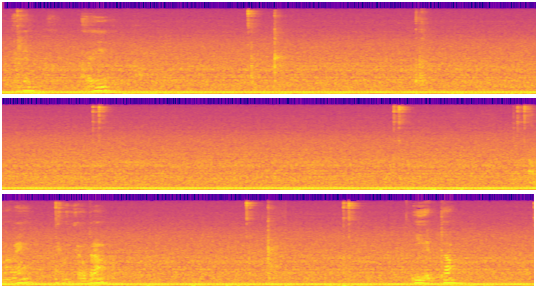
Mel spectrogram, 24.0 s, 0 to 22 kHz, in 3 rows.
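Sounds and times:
computer hum and hiss: 0.0 - 24.0
mouse clicks: 9.4 - 9.6, 13.9 - 14.1, 21.1 - 21.4.

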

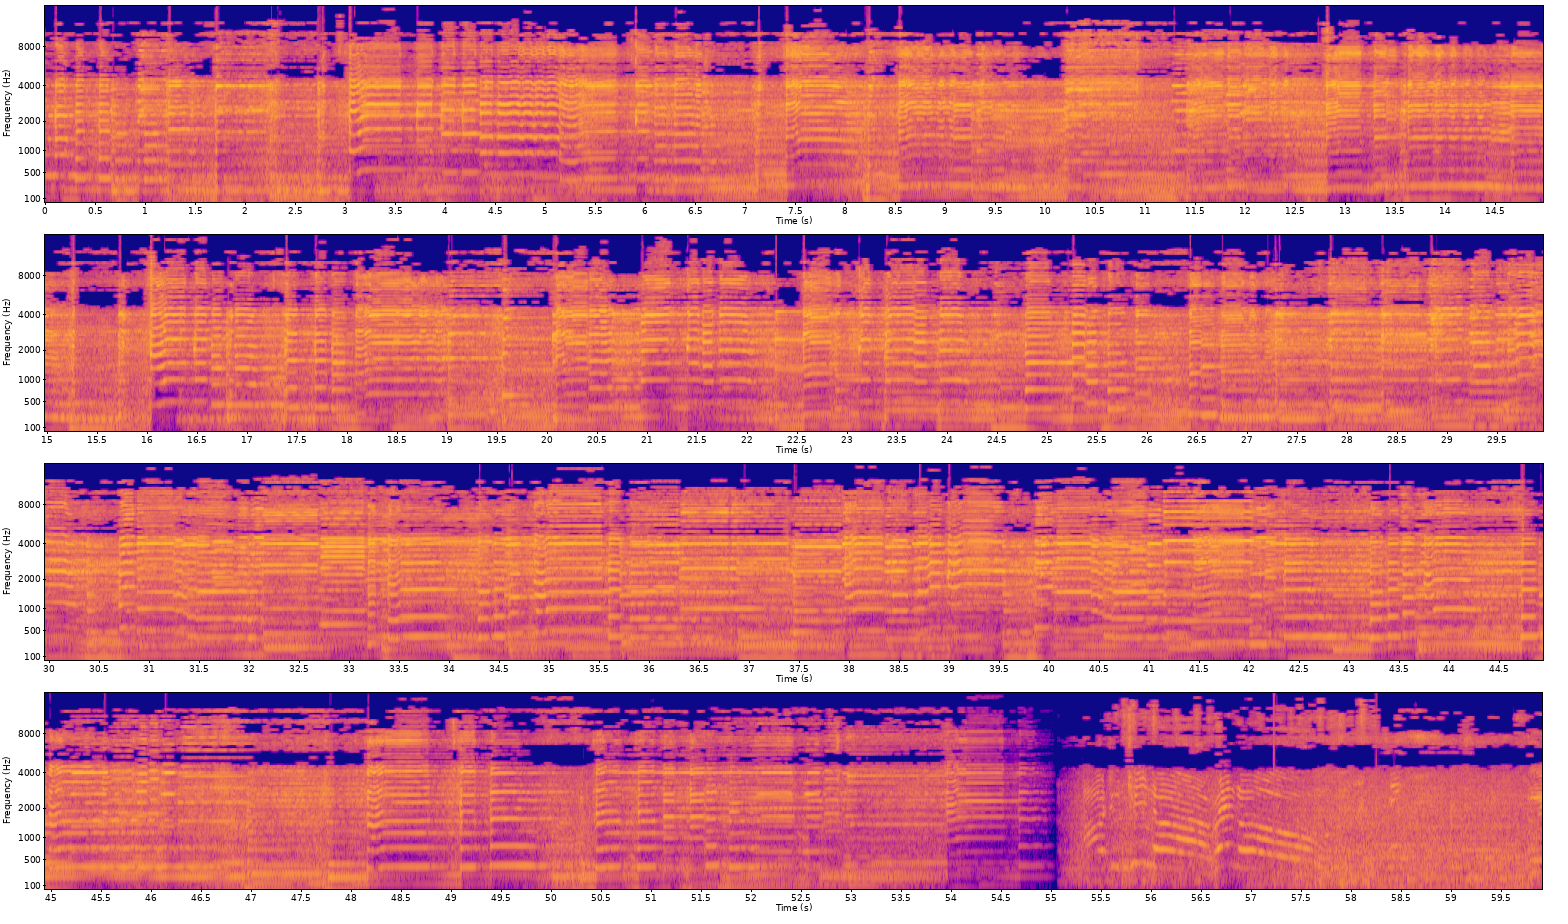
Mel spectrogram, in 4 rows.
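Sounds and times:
saxophone tango melody: 0.0 - 55.3
bass accompaniment: 0.0 - 59.9.

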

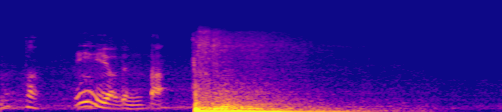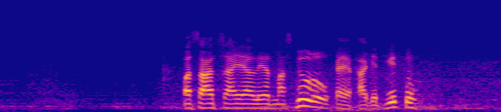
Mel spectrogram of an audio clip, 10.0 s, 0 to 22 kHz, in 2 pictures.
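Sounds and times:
cinematic boom with deep rumble: 2.0 - 4.3.

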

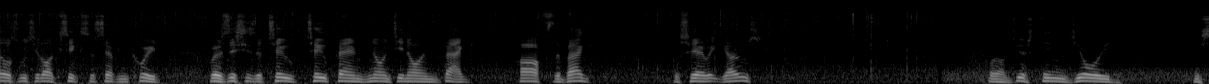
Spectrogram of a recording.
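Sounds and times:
man speaking: 0.0 - 5.9, 6.7 - 7.6, 9.9 - 11.2
small ticks: 0.0 - 9.4
food sizzling in a frying pan: 0.0 - 10.0.

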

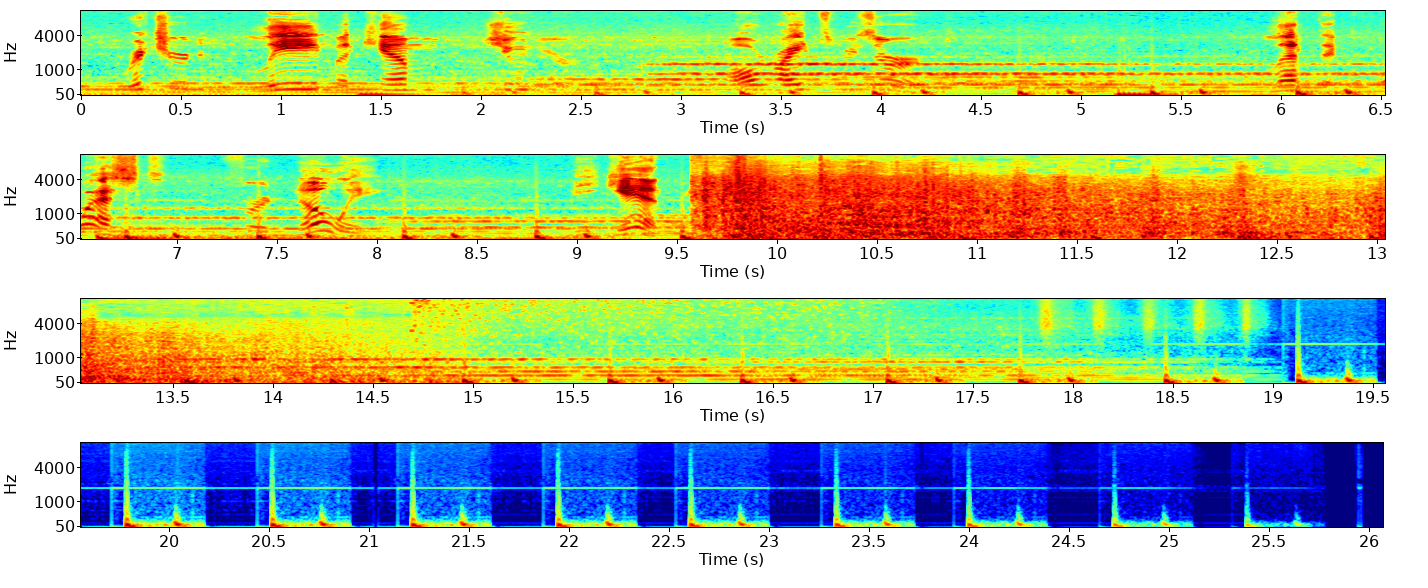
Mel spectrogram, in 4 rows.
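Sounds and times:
loud sustained chord: 0.0 - 12.2
low thudding beat: 0.0 - 25.7.

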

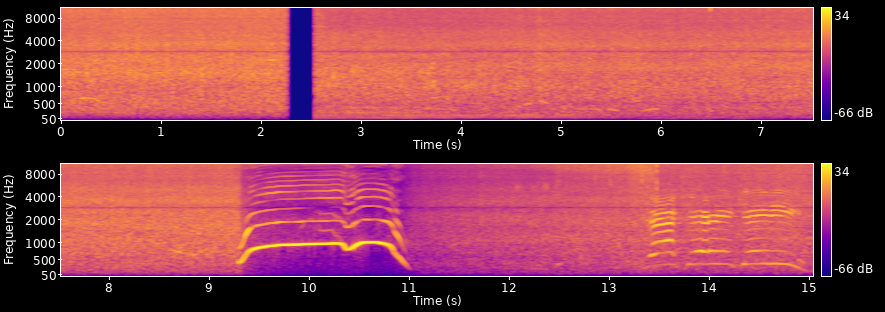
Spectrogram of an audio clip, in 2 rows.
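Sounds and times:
whitewater rushing: 0.0 - 15.0
person whooping high-pitched: 9.3 - 11.1.

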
